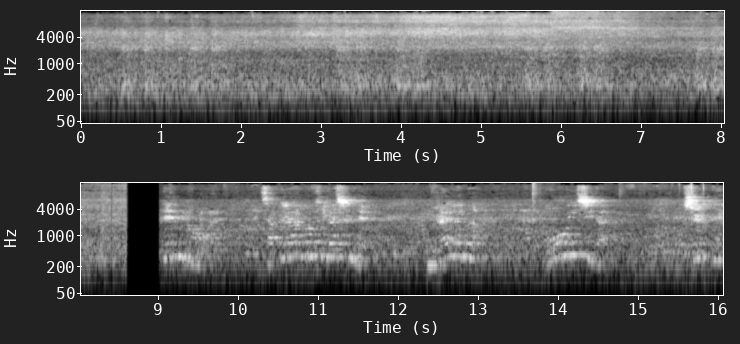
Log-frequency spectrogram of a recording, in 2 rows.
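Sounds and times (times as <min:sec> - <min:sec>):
train rumbling: 0:00.0 - 0:08.6.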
